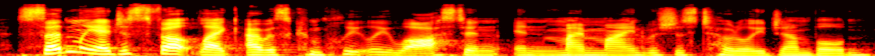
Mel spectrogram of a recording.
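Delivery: ordinary talk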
